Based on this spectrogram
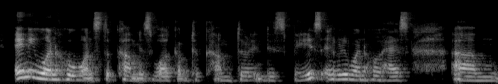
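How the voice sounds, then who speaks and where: At a moderate pace, a woman with a medium pitch and vocal fry speaks with ordinary pitch variation. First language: Spanish. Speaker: psychic energy healer. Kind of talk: group healing session talk. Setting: video call. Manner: halting.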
